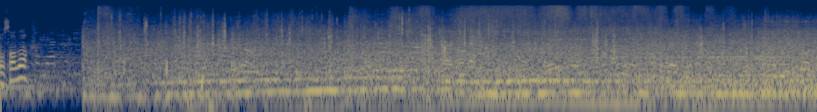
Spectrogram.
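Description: A crowd murmurs and chatters outdoors at night.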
